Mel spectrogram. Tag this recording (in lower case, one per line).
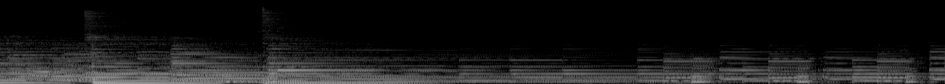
piano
